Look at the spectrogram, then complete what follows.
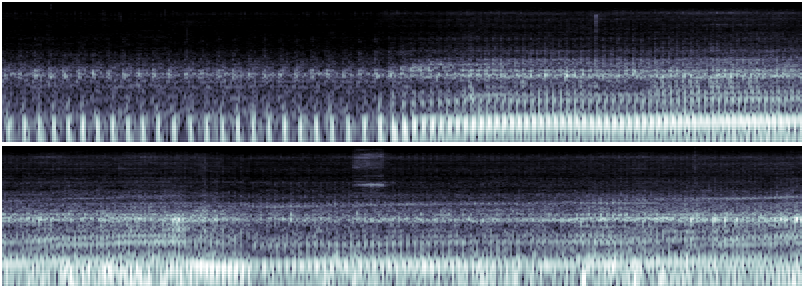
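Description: Royal Enfield Himalayan's single-cylinder engine running at low revs with distinct, evenly spaced firing pulses, then getting louder about two and a half seconds in as the motorcycle accelerates away, its pitch climbing slowly as it rides on.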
